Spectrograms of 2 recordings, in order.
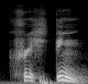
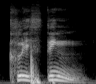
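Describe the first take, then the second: First: The name is said with an R sound. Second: The name is said with an L sound. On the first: The speaker calls it right. "they would still pronounce it as Christine" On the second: The speaker calls it wrong. "we on the outside would erroneously say Clistin"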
